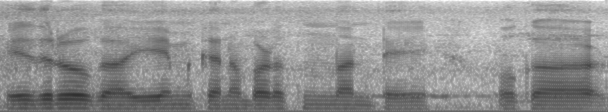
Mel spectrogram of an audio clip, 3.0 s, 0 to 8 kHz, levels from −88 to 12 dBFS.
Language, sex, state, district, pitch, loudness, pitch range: Telugu, male, Andhra Pradesh, Sri Satya Sai, 105 Hz, -17 LUFS, 100-110 Hz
